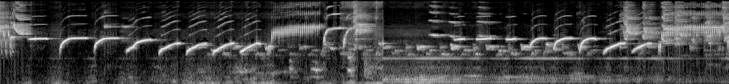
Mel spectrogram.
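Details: Singing canary recorded as a tutor for other songbirds: clear upswept whistles repeated about four times per second, then a buzzy burst and further runs of rising chirps ending in a harsh high rattle, over a faint constant tone.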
